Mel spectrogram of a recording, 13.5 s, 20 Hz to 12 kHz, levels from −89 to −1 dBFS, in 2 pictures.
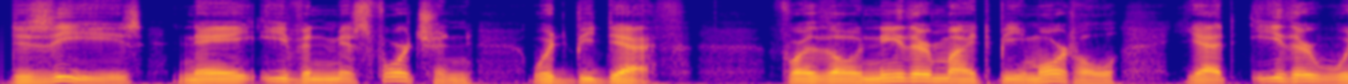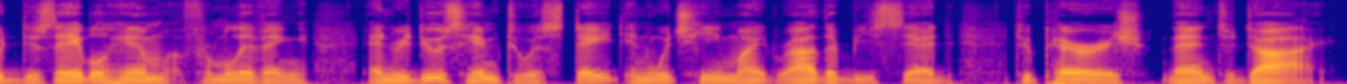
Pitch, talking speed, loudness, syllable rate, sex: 110 Hz, 170 wpm, -20 LUFS, 4.8 syllables/s, male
